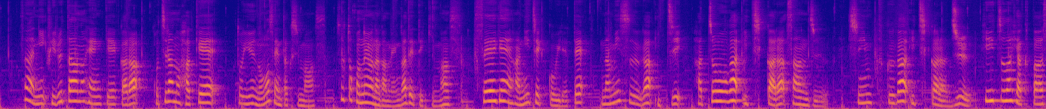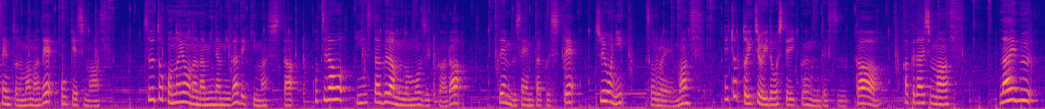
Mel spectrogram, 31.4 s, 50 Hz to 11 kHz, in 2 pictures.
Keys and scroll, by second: 26.1 super+s, 29.3 space, 30.5 super+z.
